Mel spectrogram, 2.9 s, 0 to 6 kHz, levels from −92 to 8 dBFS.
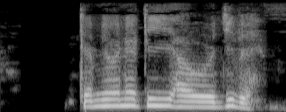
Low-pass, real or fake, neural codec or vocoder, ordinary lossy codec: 5.4 kHz; real; none; AAC, 24 kbps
